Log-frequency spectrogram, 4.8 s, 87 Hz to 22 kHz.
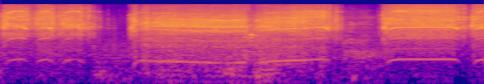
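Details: Makita DDF486 cordless drill after an electronics repair, since before it only made odd noises, tested in second speed under load: short bursts of high motor whine dip slightly as the bit bites, with no slipping or grinding.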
